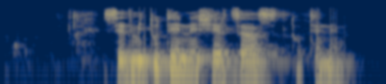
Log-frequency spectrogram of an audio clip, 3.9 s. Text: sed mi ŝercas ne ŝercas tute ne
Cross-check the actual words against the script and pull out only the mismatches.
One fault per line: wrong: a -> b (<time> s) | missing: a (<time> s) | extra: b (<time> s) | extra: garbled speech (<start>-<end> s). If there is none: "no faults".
wrong: ŝercas -> tute (1.5 s)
